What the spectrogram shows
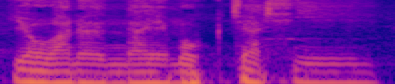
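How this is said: It is spoken in a low, deep voice. The speaker calls it right. "이 낮은 보이스가 좋아요"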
